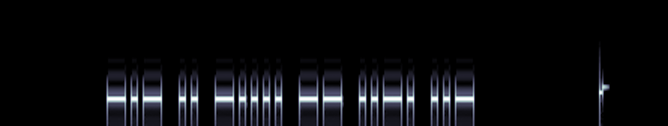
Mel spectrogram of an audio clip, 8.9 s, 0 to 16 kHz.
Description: Morse code, heard as a keyed tone, about 15 wpm, 700 Hz. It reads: KI6MFU
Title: USA Call Signs Repeated 3x 15wpm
